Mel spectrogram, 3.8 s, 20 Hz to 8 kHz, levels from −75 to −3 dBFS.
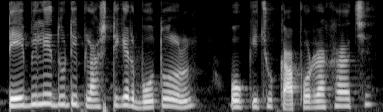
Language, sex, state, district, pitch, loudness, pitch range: Bengali, male, West Bengal, Alipurduar, 185 Hz, -18 LUFS, 165-215 Hz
